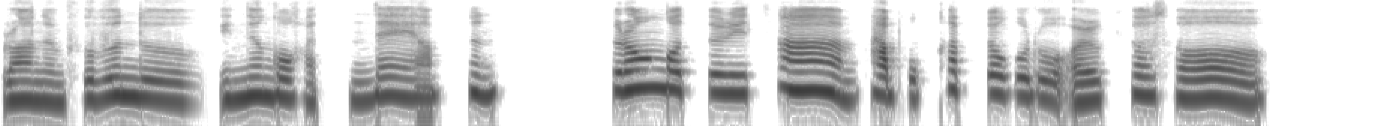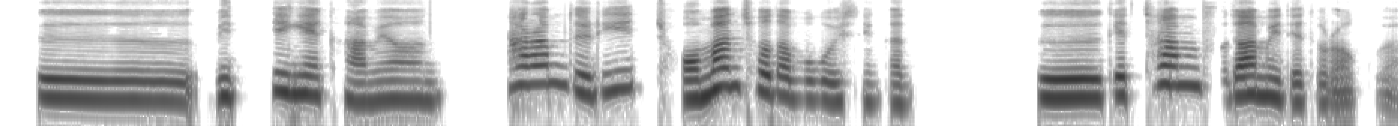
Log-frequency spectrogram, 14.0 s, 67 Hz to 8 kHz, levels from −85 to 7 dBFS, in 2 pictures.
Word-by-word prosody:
그러는 180 -1 -1
부분도 190 -3 -2
있는 195 +4 0
것 205 -1 0
같은데 195 +3 -5
아무튼 220 +2 -5 0.6
그런 275 +2 +3
것들이 245 -4 -1
참 260 -8 +4
다 220 -3 +2
복합적으로 215 -2 -5
얽혀서 195 0 -1 0.8
그 185 -3 +1
미팅에 225 +3 +1
가면 185 -1 -3 0.3
사람들이 295 -5 0
저만 275 +11 +5
쳐다보고 210 -9 0
있으니까 170 -2 -8 0.7
그게 200 +1 +6
참 320 +7 +2
부담이 215 -5 +3
되더라고요. 85 - -6
205 Hz, 260 characters per minute, -24 LUFS, 185-235 Hz, 0.8 s, 그게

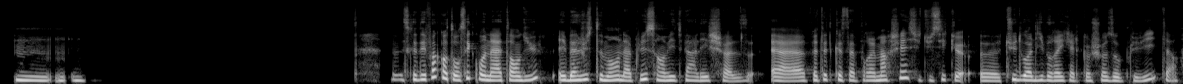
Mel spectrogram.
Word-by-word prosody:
Mmh, 190 -3 +2
mmh 175 - -3
mh. 180 -1 -5 3.0
Heu - - -7
parce 215 - -8
que 220 - +3
des 225 +1 +3
fois, 340 - +3
quand 290 -7 +3
on 205 - +5
sait 290 - 0
qu'on 225 -7 +3
est - - +5
attendu 190 +6 +2 0.2
eh 200 - +4
ben, 195 0 +6
justement, 210 -3 +3
on 205 - +3
a 175 - +1
plus 235 +5 +1
envie 190 -1 +2
de 185 - -13
faire 190 -3 -3
les 175 0 0
choses. 160 -2 -5 0.2
Heu, 165 -1 +1
peut-être 215 +2 -2
que 210 - -1
ça 190 -1 -3
pourrait 185 +1 -2
marcher 200 +11 +1
si 205 -10 -10
tu 180 - -10
sais 195 +6 -6
que, 185 -5 -2 0.2
heu, 165 -1 0
tu 225 - 0
dois 200 -2 +4
livrer 185 -1 0
quelque 175 -1 -5
chose 180 0 -3
au 170 - +1
plus 165 +1 -8
vite. 220 - -4
190 Hz, 225 wpm, -19 LUFS, 175-210 Hz, 3.0 s, ben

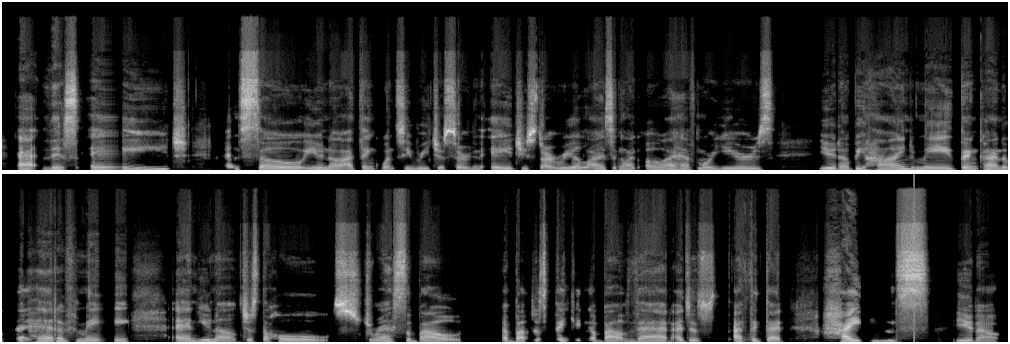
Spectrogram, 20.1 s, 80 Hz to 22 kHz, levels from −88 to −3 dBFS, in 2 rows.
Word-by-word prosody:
at - - 0
this 150 +2 +5
age, 175 - -3 0.5
and 190 - -8
so, 180 -2 +5
you 210 +1 -6
know, 170 -5 -8
I 160 +1 -4
think 170 0 -10
once 170 -1 -1
you 170 -2 -11
reach 170 +3 -4
a - - -9
certain 145 -3 +6
age, 165 -1 -2
you 165 - -8
start 155 - +5
realizing 155 -1 -4
like, 130 -3 -11
"Oh, 250 - -9
I 235 - -6
have 175 +2 -9
more 175 -2 -10
years, 170 0 -3 0.4
you 195 +2 -4
know, 145 -4 -8
behind 185 - -6
me 160 -4 -3
than 150 -2 -1
kind 175 -2 -4
of 160 - -8 0.2
ahead 190 - -4
of 280 -7 -6
me," 150 -3 -8 0.7
and, 160 +1 -3
you 210 +3 -5
know, 150 -6 -7
just 185 -2 +1
the - - -7
whole 170 -4 -8
stress 170 +1 +6
about 150 -2 -5 0.4
about - - -4
just - - -2
thinking 380 -2 -6
about 145 -1 -5
that, 140 +8 -3
I - - -3
just, 170 -2 -2
I - - +2
think 185 +3 -10
that 160 -3 -2 0.4
heightens, 145 -5 +6 0.2
you - - -4
know. - - -7
165 Hz, 165 wpm, -25 LUFS, 150-180 Hz, 0.7 s, certain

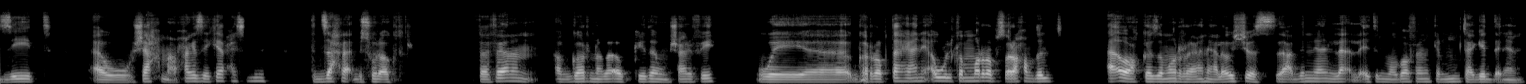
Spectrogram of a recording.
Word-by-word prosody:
زيت 125 +3 -1 0.4
أو 105 -1 0
شحم، 135 -1 +2
أو - - -4
حاجة 145 0 -2
زي 140 -2 0
كده 160 +5 -1
بحيث 155 0 -1
إن 155 - -13
هي 160 - -10 0.4
تتزحلق 125 +4 +1
بسهولة 120 +1 +2
أكتر، 115 - -10 0.6
ففعلًا 150 +4 0 0.2
أجرنا 130 0 -1
بقى 130 - +2
وكده 130 +1 -2
ومش 115 -1 -2
عارف 125 +2 -4
إيه، 145 +1 -2 0.4
وجربتها 115 +4 +1
يعني 150 +2 -2
أول 165 -1 +1
كام 155 0 -2
مرّة 160 0 +5
بصراحة 160 0 +3
فضلت 145 +1 -2 0.4
أقع 130 - +7
كذا 135 0 0
مرّة 130 -2 -1
يعني 130 +2 -2
على 115 +1 0
وشي 140 0 +1
بس 120 - +3
بعدين 135 +3 -2
يعني 140 -2 -3
لأ، 135 - +1
لاقيت 125 - -6
الموضوع 125 0 -3
فعلًا 130 0 -6
كان 125 -2 -9
ممتع 130 -2 -3
جدًا 120 0 -2
يعني. 110 - -6
130 Hz, 175 wpm, -26 LUFS, 120-145 Hz, 0.6 s, أقع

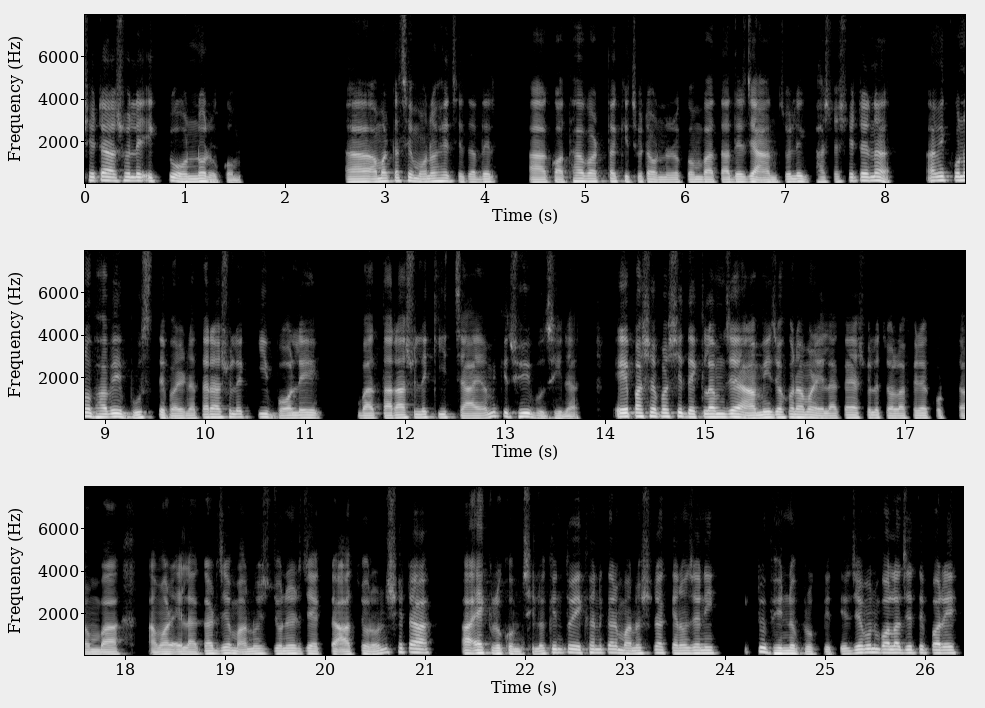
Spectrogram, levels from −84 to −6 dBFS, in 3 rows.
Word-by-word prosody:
সেটা 170 +1 -1
আসলে 160 +1 +1
একটু 150 +2 -8
অন্য 115 +1 +3
রকম। 90 -1 -5 1.1
আ - - +1 0.2
আমার 130 +2 +2
কাছে 145 +1 -2
মনে 125 +2 +2
হয়েছে 135 -3 -1
তাদের 115 +2 -1 0.4
আ - - +2 0.2
কথাবার্তা 125 +4 0
কিছুটা 120 +1 -4
অন্যরকম 105 +1 -2
বা 105 - +2
তাদের 100 +3 +1
যে - - +5
আঞ্চলিক 115 +5 0
ভাষা, 105 +1 -6
সেটা 155 +1 -2
না 160 - +3 0.5
আমি 170 +2 +2
কোনভাবেই 155 -4 +4
বুঝতে 125 +1 -1
পারি 100 0 +1
না। 100 - 0
তারা 130 +1 +2
আসলে 140 +1 -1
কি 145 - -1 0.2
বলে 110 +2 +2 0.5
বা 105 - 0
তারা 105 +2 +1
আসলে 130 +1 -1
কি 130 - -2 0.2
চায়? 100 0 -1
আমি 160 - 0
কিছুই 160 0 +2
বুঝি 95 +1 -3
না। 85 - -2 0.5
এ - - +9
পাশাপাশি 170 -1 +2
দেখলাম 145 0 +3
যে 150 - +5 0.2
আমি 115 +3 +4
যখন 130 +2 +2
আমার 125 -2 +2
এলাকায় 100 +4 -1
আসলে 115 0 -2
চলাফেরা 100 +1 -1
করতাম 95 0 -6
বা 95 - +2 0.4
আমার 100 +3 +1
এলাকার 95 +5 0
যে 135 - +3
মানুষজনের 115 +3 +1
যে 120 - +1
একটা - - -8
আচরণ, 110 +4 -1
সেটা 175 -1 0 0.5
আ - - +4
একরকম 120 -5 0
ছিল। 110 +2 -4
কিন্তু 160 +1 -2
এখানকার 155 +1 -1
মানুষেরা 130 +4 0
কেন 125 -1 +1
জানি 135 0 +4 0.4
একটু 180 +4 -7
ভিন্ন 125 0 +6
প্রকৃতির। 105 +1 -4
যেমন 165 +2 +3
বলা 150 0 +3
যেতে 150 +1 0
পারে 140 0 +3
120 Hz, 170 wpm, -23 LUFS, 105-145 Hz, 1.1 s, এ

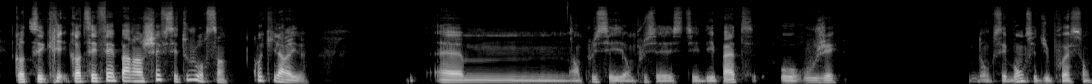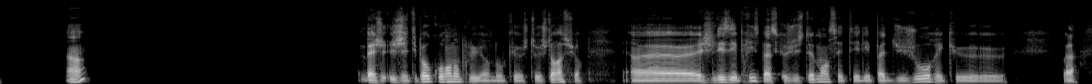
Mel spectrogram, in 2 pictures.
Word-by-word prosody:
quand - - +3
c'est - - +5
cré - - +1
quand 135 0 +5
c'est 150 +1 +5
fait 175 +5 +6
par 160 -3 +5
un 145 - +6
chef, 220 +9 +5
c'est - - 0
toujours 210 -10 0
sain, 110 -5 -2 0.2
quoi 185 - 0
qu'il 165 -5 -2
arrive. 90 -8 +3 1.3
Hem 95 -4 -1
en 85 +1 -6
plus 115 - -8
c'est 90 -7 -2
en 80 -2 -5
plus 115 - -12
c'est 85 -6 -3
c'était 85 +1 -6
des 80 +1 -3
pâtes - - +1 0.2
au 90 -2 -1
rouget. 95 +2 -4 1.3
Donc 75 -3 -11
c'est - - -4
bon, 140 +4 -1
c'est 120 - -6
du 90 0 -6
poisson. 90 0 -1 0.7
Hein? - - +3 2.8
Bah, 100 - +5
j'ai 100 +2 -2
j'étais 100 -3 -1
pas 130 - +6
au - - +4
courant 130 0 +2
non 125 - +2
plus, 100 -5 -3
hein, 85 - -4
donc 85 0 -7
heu, 85 - -2
je - - -13
te 95 - -4
je 90 - -8
te - - +1
rassure, 110 +2 -1 0.5
heu, 85 -1 +4
je 95 +2 -5
les 110 0 +3
ai 100 - +4
prises 160 +1 -4
parce 100 - +1
que - - -6
justement, 110 +7 -2
c'était 95 -4 -5
les 90 0 -3
pâtes 95 0 -1
du 90 0 -8
jour 125 +2 0
et 90 - -4
que 80 -2 -5 0.6
voilà. - - +1
95 Hz, 180 wpm, -22 LUFS, 85-115 Hz, 2.8 s, fait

